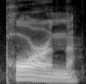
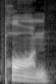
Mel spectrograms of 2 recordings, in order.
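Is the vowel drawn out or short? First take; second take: drawn out; short. First: The vowel is drawn out and emphasized. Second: The vowel is short and unemphasized.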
